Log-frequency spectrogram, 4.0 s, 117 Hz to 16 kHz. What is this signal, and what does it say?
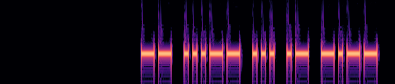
Morse code, heard as a keyed tone, about 28 wpm, 700 Hz. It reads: M3SAY
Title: DXCC-100 Call Signs - 5 Characters - Repeated 3x - 28wpm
